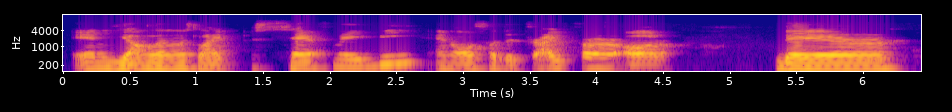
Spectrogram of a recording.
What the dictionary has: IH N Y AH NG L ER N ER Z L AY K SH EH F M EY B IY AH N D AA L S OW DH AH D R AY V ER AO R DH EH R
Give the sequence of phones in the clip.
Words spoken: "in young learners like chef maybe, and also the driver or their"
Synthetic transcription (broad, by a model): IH N Y AH NG L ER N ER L L AY K S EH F M EY B IY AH N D AA L S OW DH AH D R AY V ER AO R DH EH R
